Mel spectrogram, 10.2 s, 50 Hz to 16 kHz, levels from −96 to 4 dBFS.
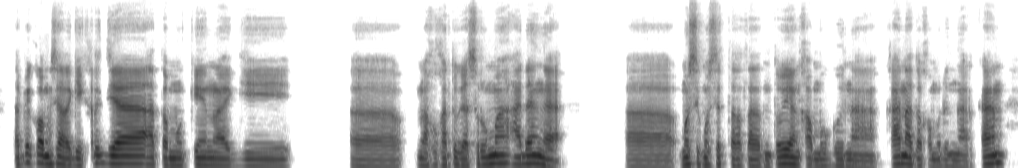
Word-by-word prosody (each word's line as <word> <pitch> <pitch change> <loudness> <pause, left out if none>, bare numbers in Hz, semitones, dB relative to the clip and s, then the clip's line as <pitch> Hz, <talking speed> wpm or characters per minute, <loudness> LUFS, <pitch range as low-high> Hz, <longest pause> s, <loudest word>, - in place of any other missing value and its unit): Tapi 130 +6 -3
kalau 135 -2 +5
misalnya 120 -3 +2
lagi 105 - -1
kerja 125 -2 +6
atau 110 -1 -3
mungkin 105 +1 0
lagi, 100 -1 -4 0.6
eee, 95 -2 -5 0.2
melakukan 105 +1 -4
tugas 105 -4 -2
rumah, 130 +3 +3
ada 120 +3 +3
gak, 105 -9 +3 0.7
eee, 90 -1 -4
musik-musik 110 -1 -2
tertentu 100 +2 -1
yang 115 -2 +4
kamu 100 -2 -3
gunakan 95 +4 -3
atau 105 - -4
kamu 95 0 -7
dengarkan 95 +9 0
105 Hz, 135 wpm, -23 LUFS, 95-120 Hz, 0.7 s, kerja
